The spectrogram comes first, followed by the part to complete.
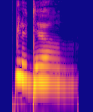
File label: Ewe Motion, IdeoPhones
